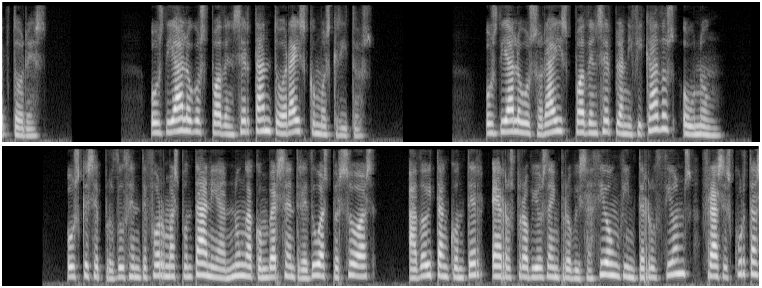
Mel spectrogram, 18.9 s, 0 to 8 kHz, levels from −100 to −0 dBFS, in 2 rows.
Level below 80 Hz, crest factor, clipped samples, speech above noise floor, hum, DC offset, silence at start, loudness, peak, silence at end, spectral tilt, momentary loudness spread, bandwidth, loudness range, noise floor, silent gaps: -58 dBFS; 20 dB; under 0.1%; over 71 dB; none; under 0.1%; 0 s; -19 LUFS; 0 dBFS; 0 s; -5.5 dB/octave; 9 LU; 7.6 kHz; 5 LU; under -90 dBFS; 0.90-1.48 s, 5.03-5.63 s, 9.39-9.98 s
